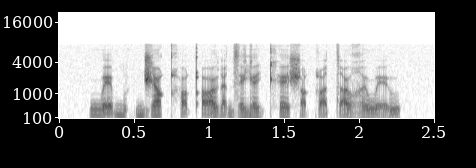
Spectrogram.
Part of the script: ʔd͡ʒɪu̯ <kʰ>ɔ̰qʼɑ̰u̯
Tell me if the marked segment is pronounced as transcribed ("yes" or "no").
no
